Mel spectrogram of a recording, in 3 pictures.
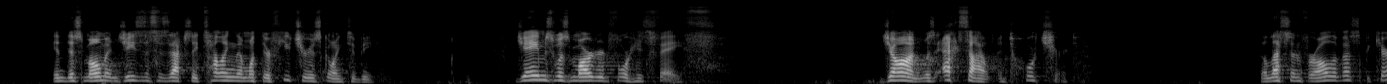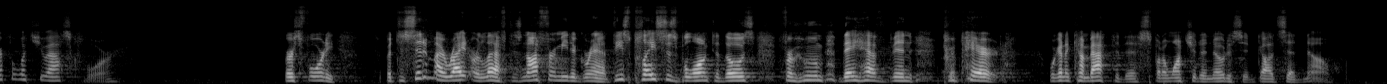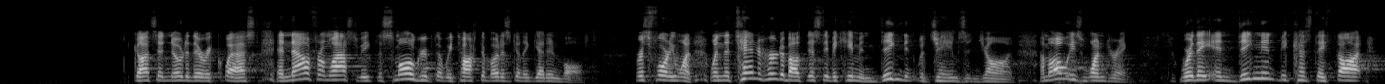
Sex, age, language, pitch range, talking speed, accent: male, 50-69, English, 160-195 Hz, 185 wpm, American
